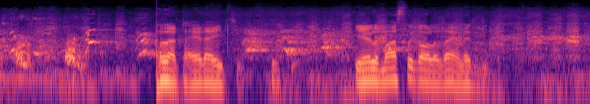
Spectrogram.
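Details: Young Rottweilers in a kennel exercise yard give loud, rough, harmonic barks, one burst early and a pair of longer wavering barks a couple of seconds later, with human voices and yard noise in the background.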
